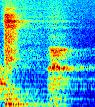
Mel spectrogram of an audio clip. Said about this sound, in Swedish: Medvetet andas in genom näsan.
